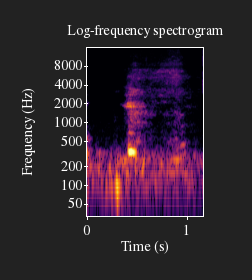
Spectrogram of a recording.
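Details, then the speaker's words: Female dog lying resting beside owner, described as a very loud snorer: a single snorting, rattly snore in a quiet room. "you could probably hear my dog store and can you hear my dog snores she snores really loud and she's laying here next to me super loud dog"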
